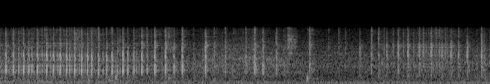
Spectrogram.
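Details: 2004 Subaru STI pushed at about 1 mph: sharp regular clicks from both front wheels, turning to scratching faster; brakes all new, hub bearing thought unlikely; noise vanishes when it rains, present 5-6 months, slightly louder in dry air; cause unknown.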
